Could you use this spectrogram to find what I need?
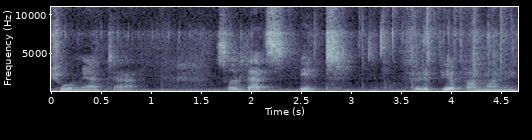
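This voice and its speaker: The speaker talks at a very slow pace in a Jamaican accent. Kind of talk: casual talk to camera.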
